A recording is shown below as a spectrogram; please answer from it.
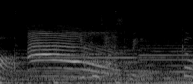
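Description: A small cat in the Hogwarts Legacy video game meows loudly in a long, high, drawn-out cry, with a voice talking softly beneath it.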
